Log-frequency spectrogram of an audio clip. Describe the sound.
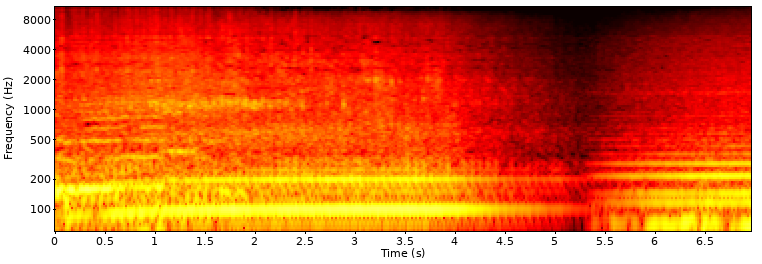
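A boat engine drones with a steady low hum under broad churning noise. It dips briefly, then resumes at a slightly altered pitch.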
